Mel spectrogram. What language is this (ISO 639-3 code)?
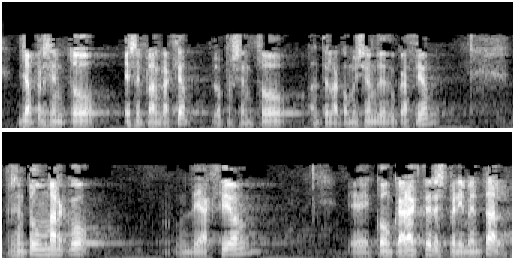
spa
